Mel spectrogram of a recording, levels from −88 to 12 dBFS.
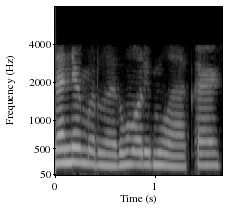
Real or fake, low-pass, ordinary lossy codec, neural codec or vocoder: fake; 7.2 kHz; AAC, 16 kbps; codec, 16 kHz, 1 kbps, X-Codec, HuBERT features, trained on balanced general audio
